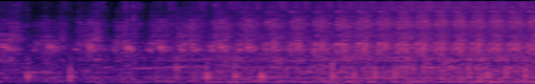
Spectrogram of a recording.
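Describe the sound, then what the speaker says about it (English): An embroidery machine stitching a freestanding lace pumpkin design, with a fast, steady mechanical chatter of needle strokes running continuously up close. "we're going to go ahead and let it stitch this out"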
